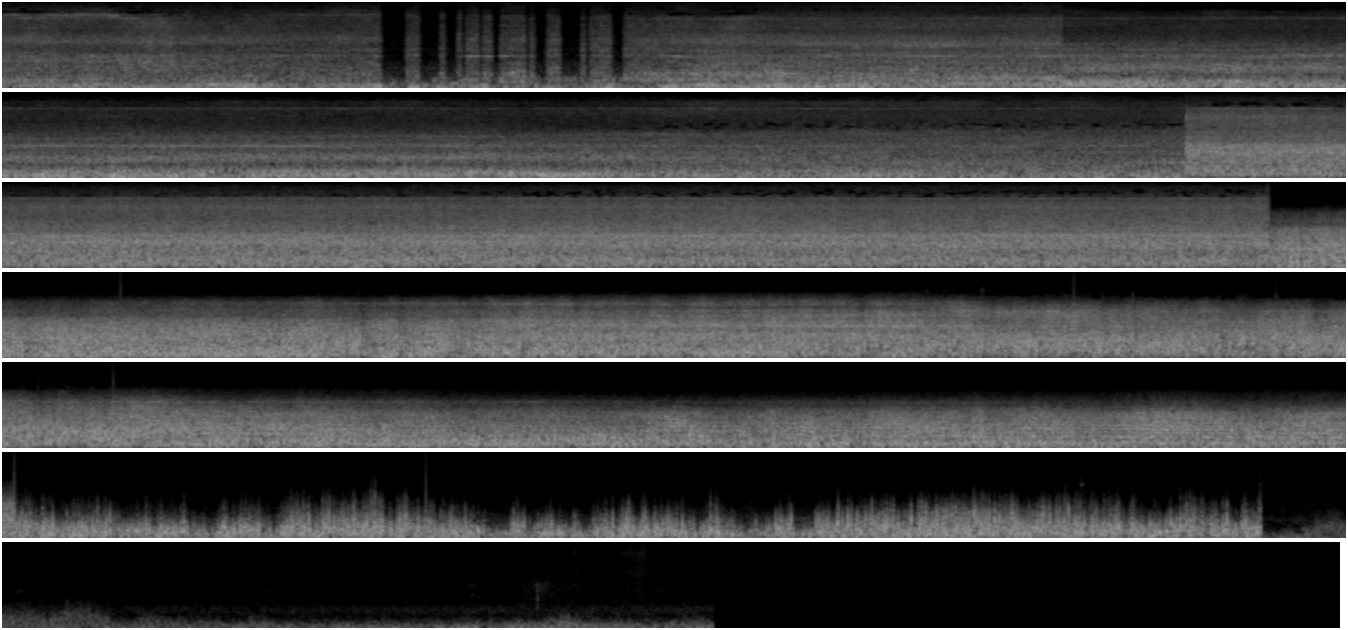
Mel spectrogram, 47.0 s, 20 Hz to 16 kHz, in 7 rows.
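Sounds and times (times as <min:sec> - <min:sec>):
jet engine roar: 0:00.0 - 0:34.2
wind buffeting microphone: 0:03.4 - 0:27.5, 0:33.3 - 0:43.9.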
